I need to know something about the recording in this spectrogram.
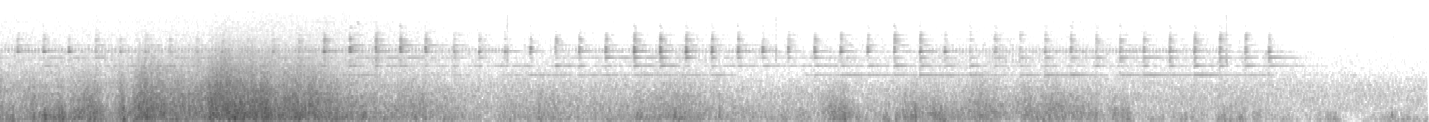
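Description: Long Island Rail Road diesel train running on, its noise fading as it draws away. Over it a railroad crossing bell rings in fast, even strokes, about five a second, and stops near the end.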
